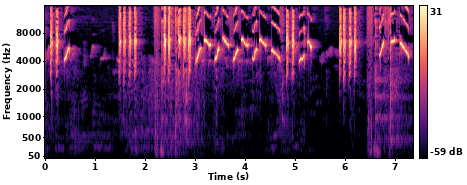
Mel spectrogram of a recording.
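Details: Kolibri daun, or sunbird, singing as a lure: scratchy buzzy bursts mixed with quick, high, slurred whistles, delivered in uneven phrases with brief low thumps.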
